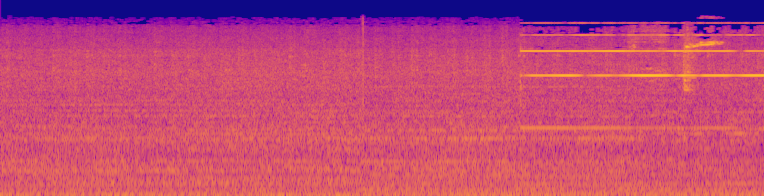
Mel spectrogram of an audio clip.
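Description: Tractor engine and round baler running steadily, heard from inside the tractor cab. About four seconds in, the baler's in-cab monitor starts a steady high-pitched beep, the signal before the bale is net-wrapped.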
